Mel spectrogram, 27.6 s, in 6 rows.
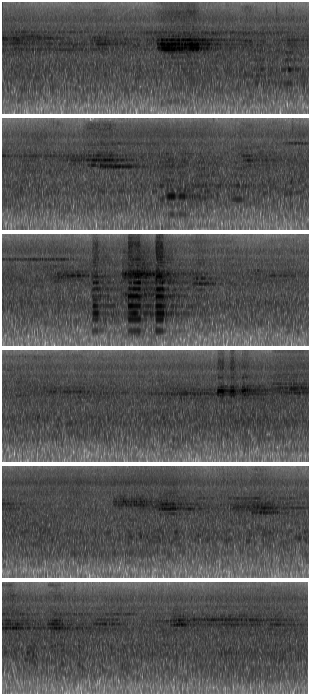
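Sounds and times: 
traffic ambience in a red corridor: 0.0s - 27.5s.

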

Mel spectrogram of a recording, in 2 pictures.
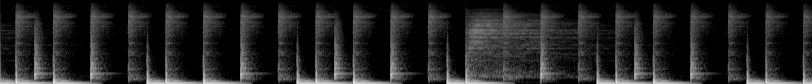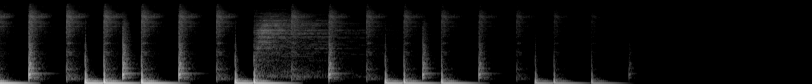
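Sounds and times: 
handheld video game drum beat: 0.0s - 14.4s.

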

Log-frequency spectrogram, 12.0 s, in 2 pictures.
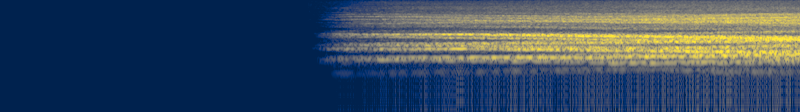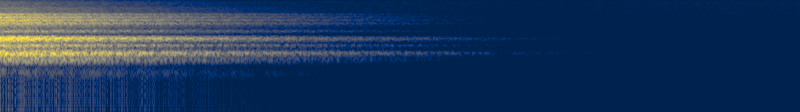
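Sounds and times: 
choir singing: 2.4s - 8.5s.

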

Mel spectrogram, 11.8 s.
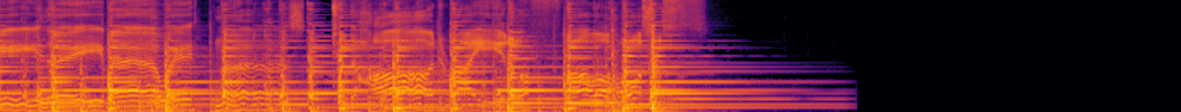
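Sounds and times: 
drum: 0.0s - 7.1s
person singing: 0.0s - 7.2s
guitar: 0.0s - 8.6s.

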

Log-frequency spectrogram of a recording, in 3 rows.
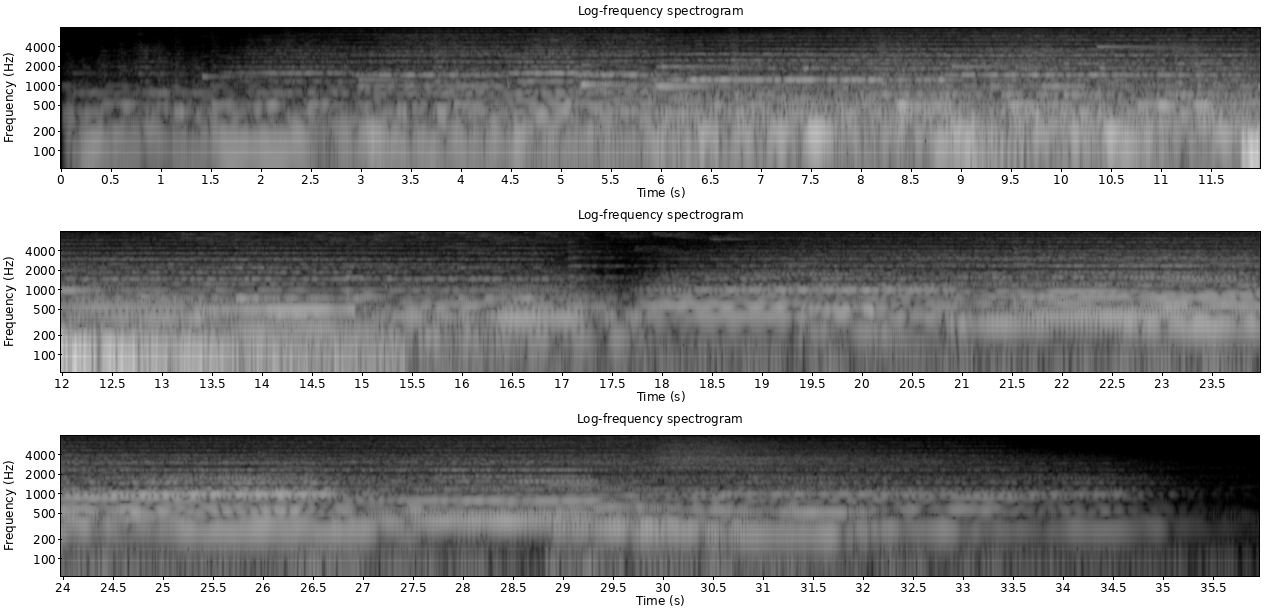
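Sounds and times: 
forest music: 0.0s - 35.7s.

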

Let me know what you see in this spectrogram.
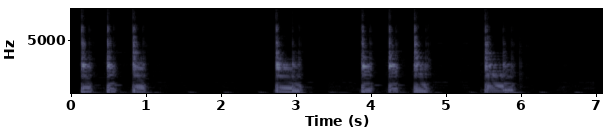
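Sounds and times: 
guitar: 0.1s - 1.1s, 2.7s - 3.2s, 3.8s - 4.9s, 5.5s - 6.1s.

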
